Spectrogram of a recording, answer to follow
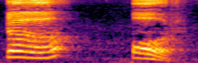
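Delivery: "t, or" as two isolated sounds; sounded out. Shown as a demonstration. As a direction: pull "tor" apart into t, then or. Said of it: "phonetic transcription of this syllable tor".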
